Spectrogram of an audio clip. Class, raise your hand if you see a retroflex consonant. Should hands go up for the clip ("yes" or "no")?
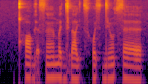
no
